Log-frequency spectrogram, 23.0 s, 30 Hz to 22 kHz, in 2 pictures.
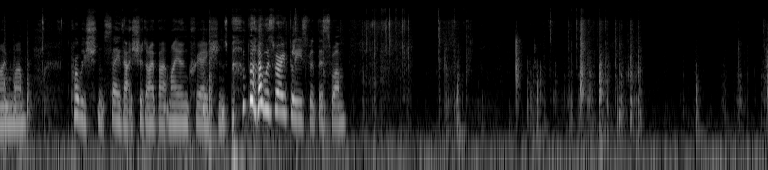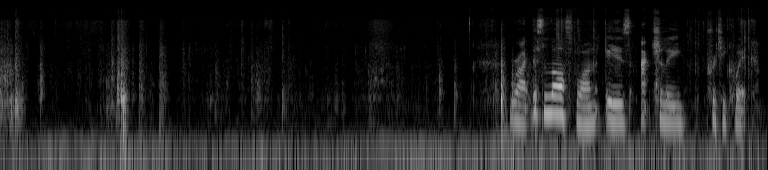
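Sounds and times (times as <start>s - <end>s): paper rustling: 4.9s - 7.2s.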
